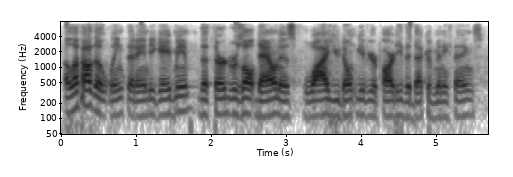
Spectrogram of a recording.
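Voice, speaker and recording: A man's voice: medium pitch, little pitch movement, fairly quick, fairly bright tone, highs cut off. A man playing in a tabletop game, casual and rambling with lots of fillers. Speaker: player.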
